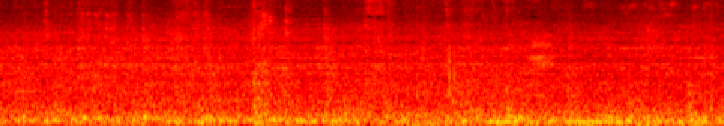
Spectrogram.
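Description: Intermodal freight train's container well cars rolling past: a steady low rumble of wheels on rail, with a few sharp clicks as the wheels pass over rail joints.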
